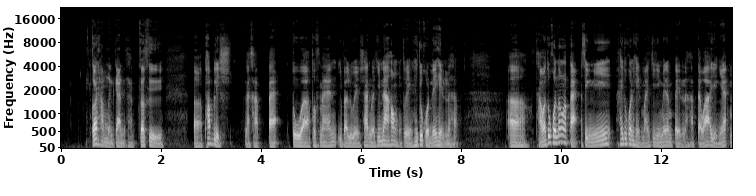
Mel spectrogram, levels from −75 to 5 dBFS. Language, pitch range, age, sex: Thai, 90-120 Hz, 20-39, male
